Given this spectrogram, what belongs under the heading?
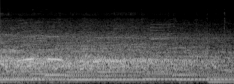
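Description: Concert crowd at a show singing the Friends theme song together, a massed chorus of many voices with whoops rising over it, loud and sustained.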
